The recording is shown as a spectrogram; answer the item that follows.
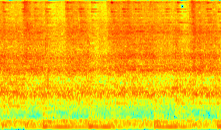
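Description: Live Ojapali devotional music, loud and dense: small hand cymbals strike a steady beat about twice a second under a group of voices singing.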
